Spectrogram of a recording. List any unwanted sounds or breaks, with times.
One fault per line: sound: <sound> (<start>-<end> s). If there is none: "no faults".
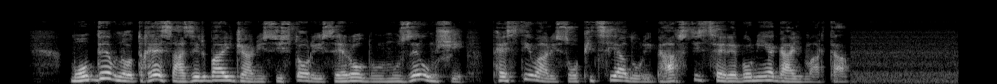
no faults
